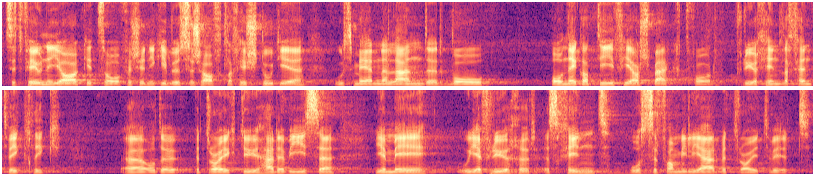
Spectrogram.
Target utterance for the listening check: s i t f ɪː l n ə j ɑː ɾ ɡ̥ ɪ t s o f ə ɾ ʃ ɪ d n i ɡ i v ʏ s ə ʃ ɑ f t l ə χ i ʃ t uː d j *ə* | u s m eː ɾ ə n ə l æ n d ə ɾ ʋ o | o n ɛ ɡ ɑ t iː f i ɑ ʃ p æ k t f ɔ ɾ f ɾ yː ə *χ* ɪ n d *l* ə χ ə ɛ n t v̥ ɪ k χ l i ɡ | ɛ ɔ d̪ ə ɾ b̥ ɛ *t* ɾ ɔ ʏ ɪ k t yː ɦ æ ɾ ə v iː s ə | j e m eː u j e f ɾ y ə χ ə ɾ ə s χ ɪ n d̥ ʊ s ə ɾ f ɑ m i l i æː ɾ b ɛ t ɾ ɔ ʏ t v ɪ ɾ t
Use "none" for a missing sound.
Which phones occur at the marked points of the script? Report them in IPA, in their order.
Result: ə, χ, l, t

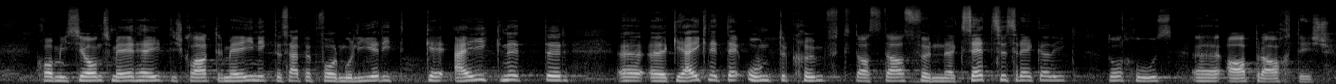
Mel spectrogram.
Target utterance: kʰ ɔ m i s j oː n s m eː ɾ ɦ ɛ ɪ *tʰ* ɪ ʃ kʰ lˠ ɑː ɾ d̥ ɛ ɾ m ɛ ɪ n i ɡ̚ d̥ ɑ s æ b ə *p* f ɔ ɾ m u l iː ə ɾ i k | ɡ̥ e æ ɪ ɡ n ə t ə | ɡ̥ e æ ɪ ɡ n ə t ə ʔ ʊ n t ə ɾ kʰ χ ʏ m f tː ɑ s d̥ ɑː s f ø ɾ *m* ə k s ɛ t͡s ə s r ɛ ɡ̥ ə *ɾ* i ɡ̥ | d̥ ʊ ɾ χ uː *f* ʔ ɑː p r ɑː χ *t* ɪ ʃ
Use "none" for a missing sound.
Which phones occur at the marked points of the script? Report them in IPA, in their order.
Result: t, p, n, l, s, t

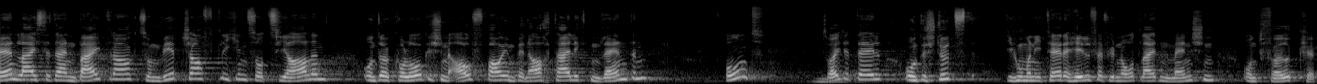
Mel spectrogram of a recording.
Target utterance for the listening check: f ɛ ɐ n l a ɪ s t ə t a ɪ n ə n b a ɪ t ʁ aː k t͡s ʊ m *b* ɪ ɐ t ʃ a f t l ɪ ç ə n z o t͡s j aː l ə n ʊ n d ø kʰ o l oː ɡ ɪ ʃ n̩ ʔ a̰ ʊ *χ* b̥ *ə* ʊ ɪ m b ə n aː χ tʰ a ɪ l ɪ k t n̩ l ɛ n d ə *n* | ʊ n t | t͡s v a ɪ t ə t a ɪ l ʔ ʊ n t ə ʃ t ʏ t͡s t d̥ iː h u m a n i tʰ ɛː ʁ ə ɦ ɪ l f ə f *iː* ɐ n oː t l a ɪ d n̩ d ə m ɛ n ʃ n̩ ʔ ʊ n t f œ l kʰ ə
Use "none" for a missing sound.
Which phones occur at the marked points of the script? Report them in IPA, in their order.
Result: v, f, a, n, yː

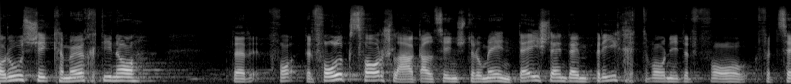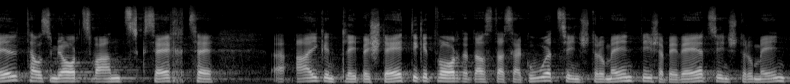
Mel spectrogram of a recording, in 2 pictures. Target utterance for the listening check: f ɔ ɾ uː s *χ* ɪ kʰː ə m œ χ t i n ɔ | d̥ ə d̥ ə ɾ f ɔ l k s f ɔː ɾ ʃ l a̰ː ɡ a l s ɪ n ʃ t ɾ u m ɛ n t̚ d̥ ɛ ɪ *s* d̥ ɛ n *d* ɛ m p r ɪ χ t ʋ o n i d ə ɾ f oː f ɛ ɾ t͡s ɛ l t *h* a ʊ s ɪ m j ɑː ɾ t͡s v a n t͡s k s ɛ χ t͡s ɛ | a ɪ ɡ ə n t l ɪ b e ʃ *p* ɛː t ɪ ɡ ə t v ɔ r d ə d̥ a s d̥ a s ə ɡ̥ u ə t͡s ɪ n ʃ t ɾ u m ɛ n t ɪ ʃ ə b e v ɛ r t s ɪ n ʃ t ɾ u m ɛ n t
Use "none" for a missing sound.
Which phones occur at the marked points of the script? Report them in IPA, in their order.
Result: ʃ, ʃ, d, h, t

